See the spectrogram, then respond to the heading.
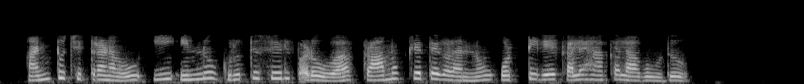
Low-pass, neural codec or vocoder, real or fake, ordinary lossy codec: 7.2 kHz; vocoder, 44.1 kHz, 80 mel bands, Vocos; fake; AAC, 16 kbps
